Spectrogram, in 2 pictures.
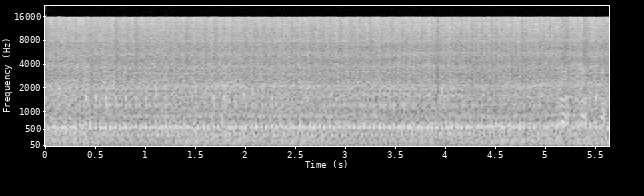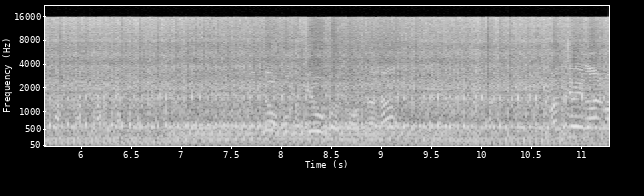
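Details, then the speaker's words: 1971 Lamborghini Espada Series II V12, barn find revived from stable storage on a non-standard fuel pump, with a split, weeping carb fuel-line union: after earlier pops and bangs it settles to an even, smooth, quiet idle with no misses. "hey listen to that herself so so quiet and happy the sweet little Italian kitten that is amazing"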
